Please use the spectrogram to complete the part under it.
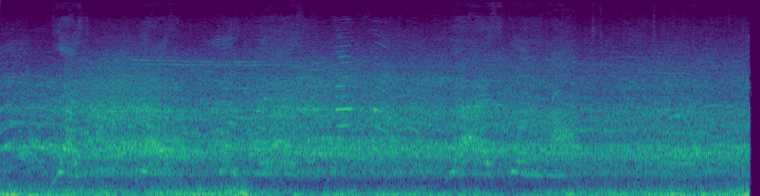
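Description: A stadium crowd cheers and shouts outdoors.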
